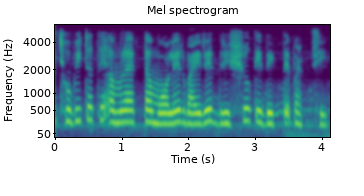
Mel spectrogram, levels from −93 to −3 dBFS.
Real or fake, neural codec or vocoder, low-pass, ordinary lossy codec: real; none; 5.4 kHz; none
